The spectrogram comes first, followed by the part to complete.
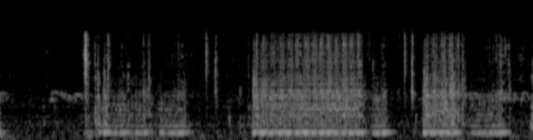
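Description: Electric sewing machine stitching a bag strap in several short runs of one to two seconds, stopping and starting with brief pauses between, as the strap is sewn on and backstitched.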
